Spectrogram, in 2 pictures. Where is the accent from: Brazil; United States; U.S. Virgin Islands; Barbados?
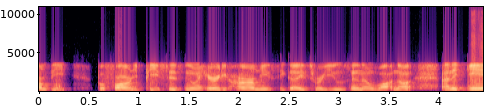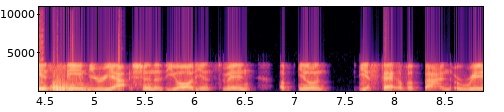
Barbados; Saint Philip; I grew up in St. Philip in the country, and we were almost surrounded by cane fields when I was, when I was growing up.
